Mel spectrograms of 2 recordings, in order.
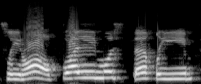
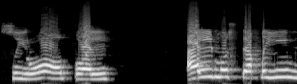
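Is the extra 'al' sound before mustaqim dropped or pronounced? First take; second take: dropped; pronounced. First: The 'l' links straight into mustaqim. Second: An extra 'al' is pronounced before mustaqim. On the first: The speaker calls it right. "क से सीधा लाम को मिला दिया गया है" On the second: The speaker calls it wrong. "नहीं पढ़ रहे हम"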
